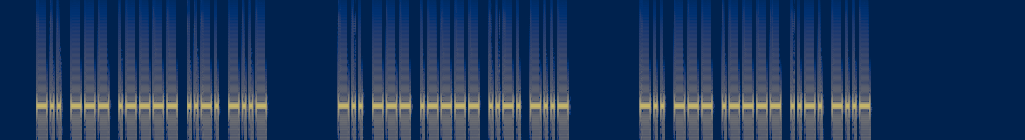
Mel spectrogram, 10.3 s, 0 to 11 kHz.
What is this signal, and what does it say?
Morse code, heard as a keyed tone, about 36 wpm, 700 Hz. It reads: DO1FX DO1FX DO1FX
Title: DXCC-100 Call Signs - 5 Characters - Repeated 3x - 35wpm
